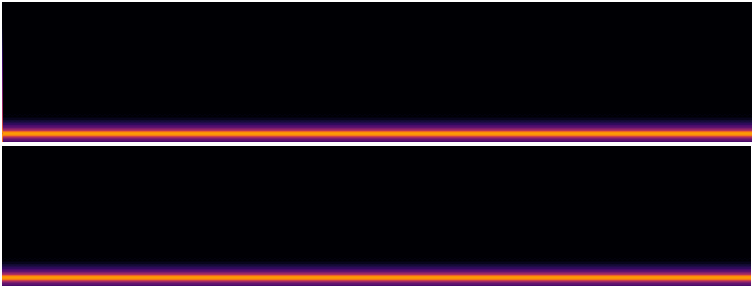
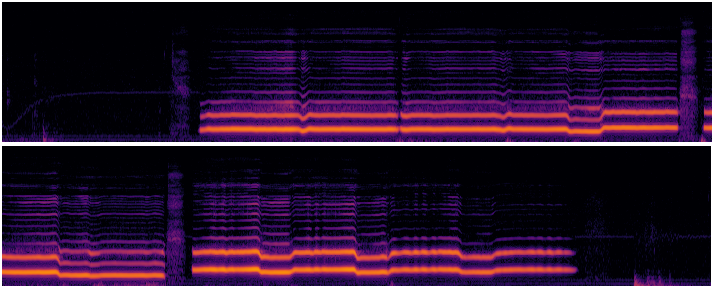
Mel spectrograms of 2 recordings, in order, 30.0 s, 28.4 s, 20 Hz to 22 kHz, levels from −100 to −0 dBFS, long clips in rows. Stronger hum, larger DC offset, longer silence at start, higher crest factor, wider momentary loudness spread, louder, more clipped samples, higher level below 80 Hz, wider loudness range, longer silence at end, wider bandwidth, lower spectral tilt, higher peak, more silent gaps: neither; neither; second, 0 s vs 3.95 s; second, 4 dB vs 14 dB; second, 0 LU vs 9 LU; first, -26 LUFS vs -33 LUFS; neither; second, under -90 dBFS vs -76 dBFS; second, 0 LU vs 10 LU; second, 0 s vs 1.45 s; second, 0.3 kHz vs 7.2 kHz; first, -16.5 dB/octave vs -6 dB/octave; about the same, -22 dBFS vs -20 dBFS; neither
